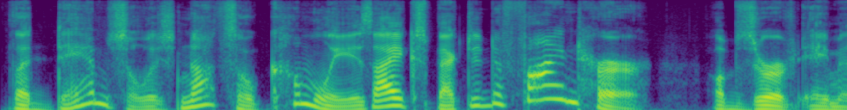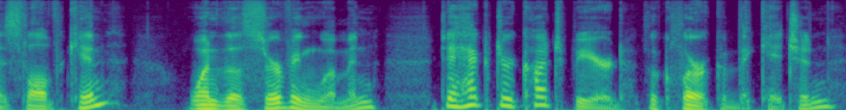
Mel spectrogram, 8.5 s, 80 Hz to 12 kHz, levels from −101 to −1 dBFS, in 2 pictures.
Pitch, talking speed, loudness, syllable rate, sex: 150 Hz, 200 wpm, -19 LUFS, 6.1 syllables/s, male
